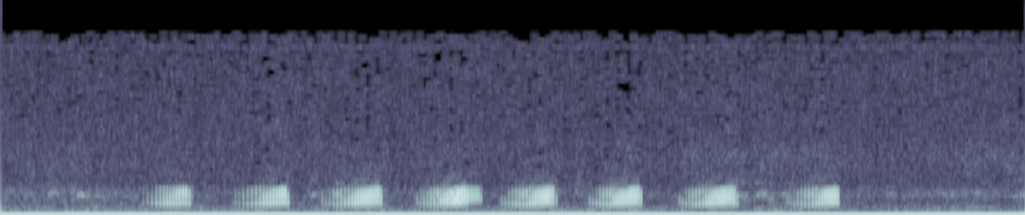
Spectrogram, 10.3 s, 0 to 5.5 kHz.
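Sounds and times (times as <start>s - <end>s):
steady hiss: 0.0s - 10.2s
frog croaking: 0.8s - 8.5s.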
